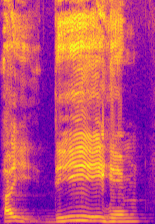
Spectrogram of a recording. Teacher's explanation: ای پہ یالین ہے اور دی پہ یا مدہ ہے، اس لیے ای کو لمبا نہیں کریں گے، دی کو لمبا کریں گے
